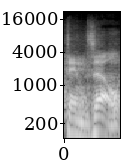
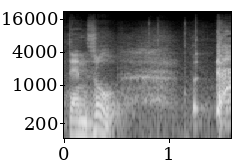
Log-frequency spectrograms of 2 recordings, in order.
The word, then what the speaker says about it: Denzel: Denzel is not Denzel, it's Denzel. He was named after his father, but it used to get confusing. So his mum started just calling him Denzel instead of Denzel.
